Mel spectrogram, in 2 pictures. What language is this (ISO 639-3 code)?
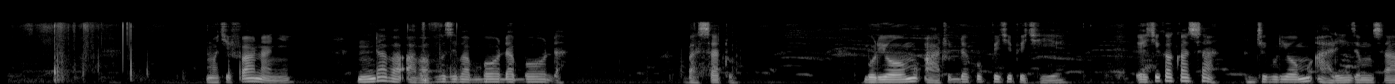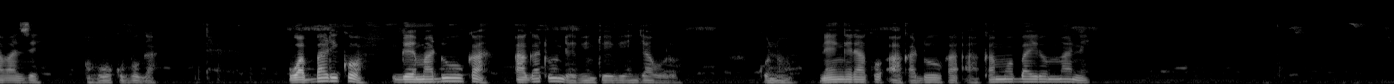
lug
